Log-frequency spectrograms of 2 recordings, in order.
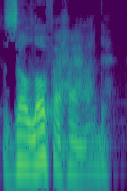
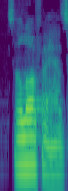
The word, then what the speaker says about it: Zelophehad: By the way, the name here is Zelophehad. Zelophehad.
